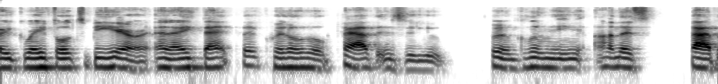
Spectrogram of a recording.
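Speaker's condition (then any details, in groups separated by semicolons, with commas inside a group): ALS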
